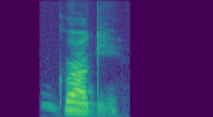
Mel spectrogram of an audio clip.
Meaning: 1. Slowed or weakened, as by drink, sleepiness, etc 2. Of a horse: bearing wholly on its heels when trotting
- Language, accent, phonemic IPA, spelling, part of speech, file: English, US, /ˈɡɹɑ.ɡi/, groggy, adjective, En-us-groggy.ogg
